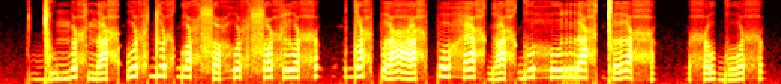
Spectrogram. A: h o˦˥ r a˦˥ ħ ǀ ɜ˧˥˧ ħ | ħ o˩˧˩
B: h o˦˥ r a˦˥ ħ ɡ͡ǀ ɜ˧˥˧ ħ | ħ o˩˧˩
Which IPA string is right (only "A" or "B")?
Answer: A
